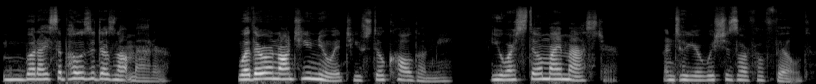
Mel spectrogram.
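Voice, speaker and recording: A woman's voice: medium pitch, lively intonation, moderate pace, no room sound, studio quality, lightly acted. A woman voicing a humble female djinni spirit, a servile mare who speaks formally and imploringly. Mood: earnest. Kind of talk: fan audiobook voice acting.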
